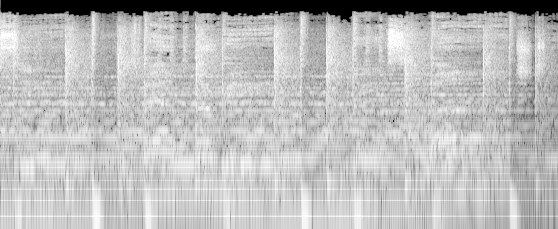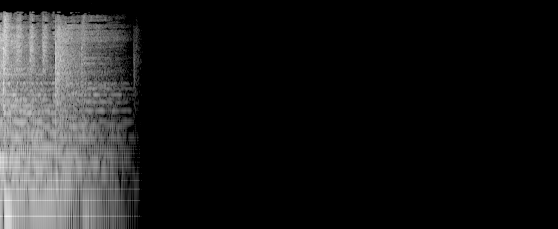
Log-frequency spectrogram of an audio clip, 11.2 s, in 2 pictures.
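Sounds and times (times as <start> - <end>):
1980s style remix music at 115 bpm: 0.0 - 7.0.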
